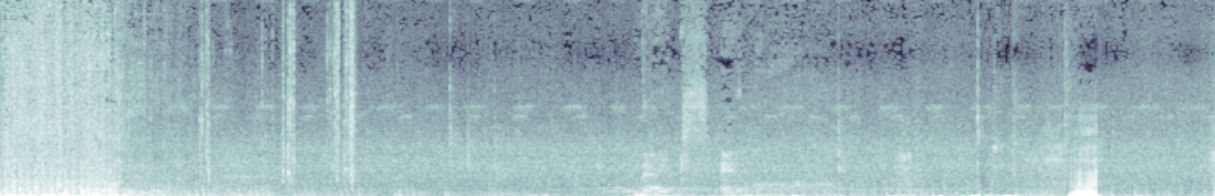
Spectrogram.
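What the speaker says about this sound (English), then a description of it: "Little more than a rapid fire pistol." Rapid-fire pistol in a zombies shooter game: quick bursts of sharp shots rattling in fast runs, loud and near, separated by brief pauses, with a voice talking during the firing.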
